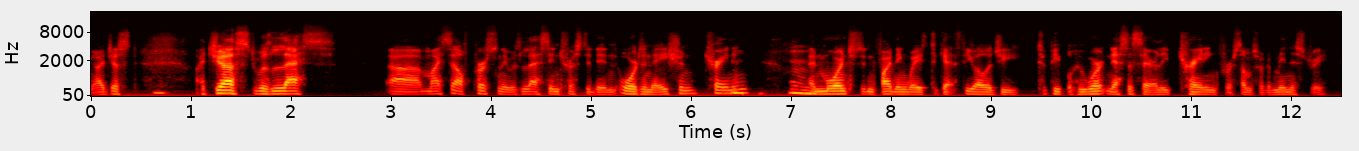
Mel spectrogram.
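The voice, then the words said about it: North American Canadian accent. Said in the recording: “is it an American accent I hear? ... Well, no, I'm Canadian.”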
